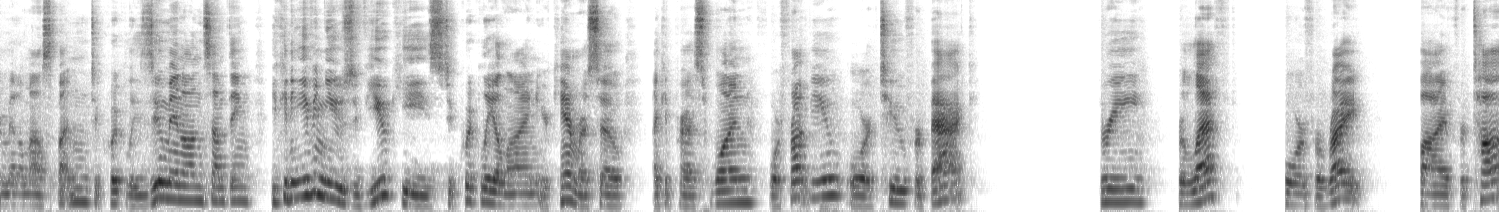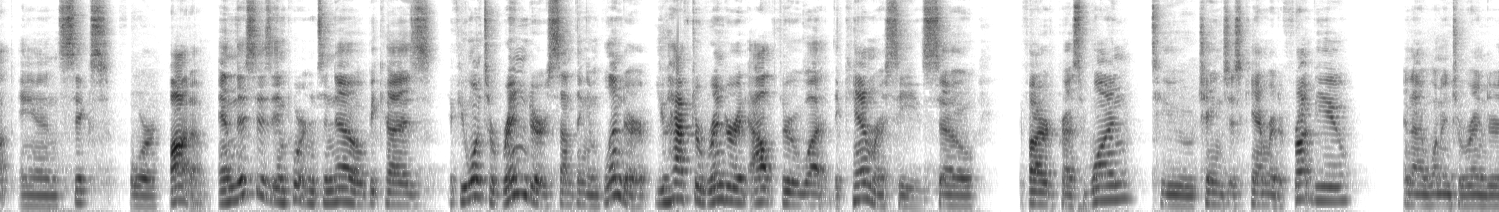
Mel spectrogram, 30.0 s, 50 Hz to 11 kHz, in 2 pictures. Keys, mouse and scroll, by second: 7.0 1, 8.2 2, 10.0 3, 12.5 4, 14.0 5, 15.4 6, 23.0 middle click, 25.7 1, 28.1-29.9 scroll down 1.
